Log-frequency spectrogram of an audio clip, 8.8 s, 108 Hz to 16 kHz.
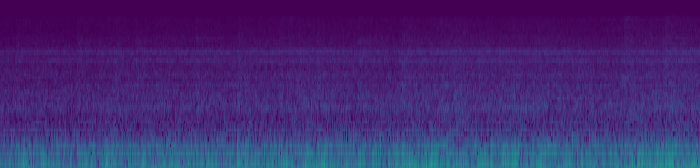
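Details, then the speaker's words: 1966 Cadillac Eldorado convertible with a 429 V8, just after a cold start, heard from behind at the exhaust: a deep, steady low rumble with no knocks or misses. A smooth, quiet, normal idle. "quiet for a 66 Cadillac with a 429 in it."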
